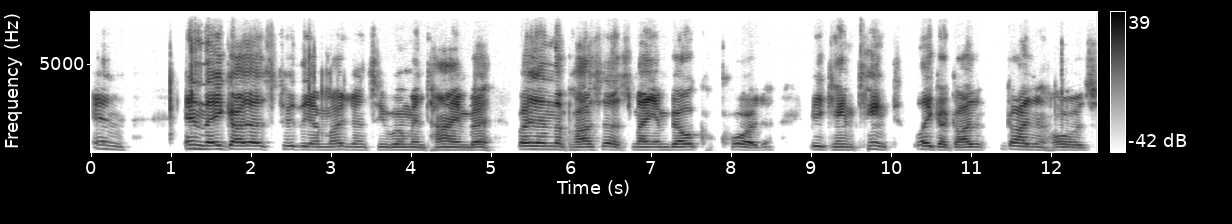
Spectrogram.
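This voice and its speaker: Fairly high in pitch, a man speaks very slowly. His intonation stays fairly even. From Sioux Falls, South Dakota. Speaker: motivational speaker and poet. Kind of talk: interview. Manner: repeats words, halting.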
